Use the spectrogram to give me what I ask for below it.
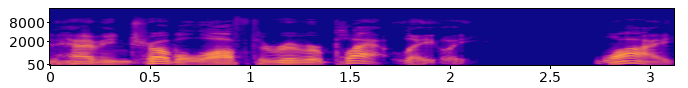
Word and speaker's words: Plate: The Rio de la Plata should never be called the Plat River, pronouncing it as we do the Plat River in Nebraska. If the English form is used at all, it should be called plate, which is so universal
